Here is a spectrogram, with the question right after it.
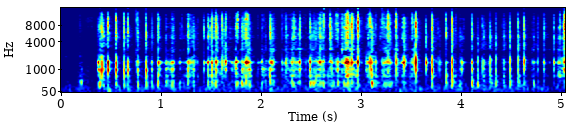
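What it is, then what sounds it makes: Plastic tumbler tapped and scratched with nails. Long acrylic nails quickly tap and scratch along the side of a hollow, cylindrical Hello Kitty hard plastic tumbler. The result is a rapid run of short, dry clicks with a faint hollow ring around 1.5 kHz and bright, scratchy high edges, with almost no low end and little decay after each hit.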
